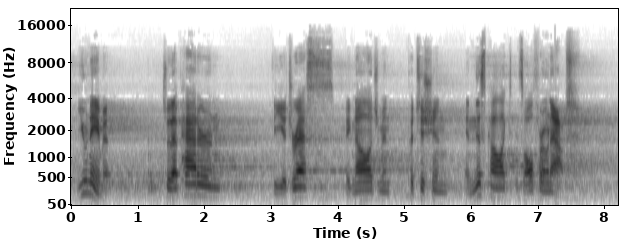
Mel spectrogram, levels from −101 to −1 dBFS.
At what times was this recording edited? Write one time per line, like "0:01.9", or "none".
none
